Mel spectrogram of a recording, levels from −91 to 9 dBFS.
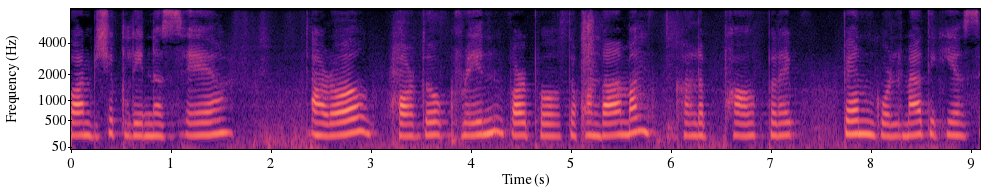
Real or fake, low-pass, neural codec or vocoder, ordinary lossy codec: fake; none; codec, 16 kHz, 1 kbps, X-Codec, WavLM features, trained on Multilingual LibriSpeech; none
